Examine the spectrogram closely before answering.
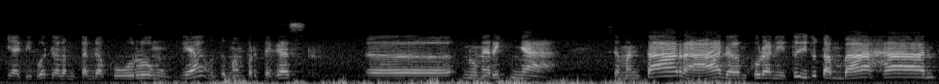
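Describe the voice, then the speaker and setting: A man's voice: on the high side, sharp tone, slight background noise, rough recording. A man speaking as a debater in an informal religious debate, self-assured and didactic, often checking that listeners follow.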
